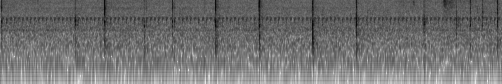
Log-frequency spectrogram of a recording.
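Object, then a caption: Clear plastic blister pack holding pens. A metal pen taps across a clear plastic blister pack holding five paint pens, which is held in a gloved hand. Ten quiet, bright, crisp ticks land at an uneven pace and die away almost at once, over a faint steady hiss.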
